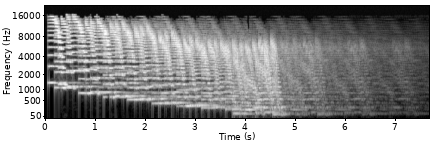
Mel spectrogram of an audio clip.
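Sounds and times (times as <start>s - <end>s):
arpeggios with echo effect: 0.1s - 7.6s.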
